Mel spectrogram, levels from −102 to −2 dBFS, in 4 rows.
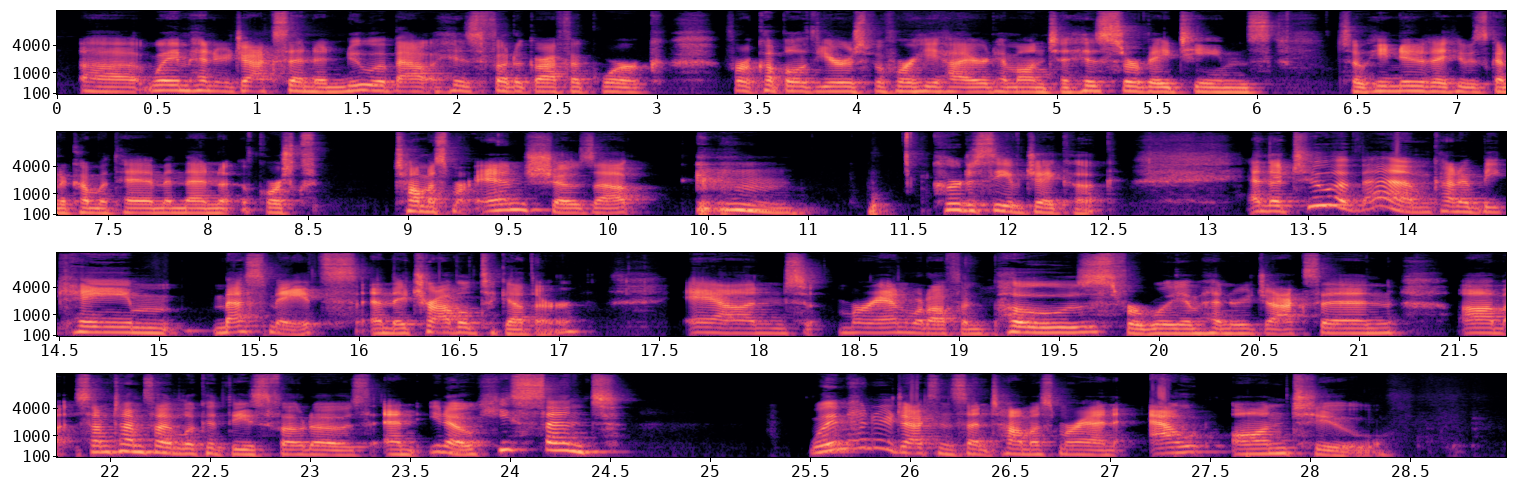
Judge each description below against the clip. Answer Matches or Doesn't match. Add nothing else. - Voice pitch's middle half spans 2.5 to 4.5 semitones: Matches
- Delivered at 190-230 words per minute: Doesn't match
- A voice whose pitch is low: Doesn't match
